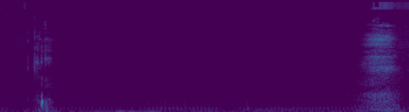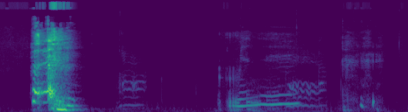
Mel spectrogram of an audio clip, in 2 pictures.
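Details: Jjinju, a pet cat indoors, reacts to a person's sneeze with an odd noise as if finding it too loud: a sharp human sneeze, then a short nasal, rising cry under a second long, with faint small noises around.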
